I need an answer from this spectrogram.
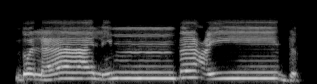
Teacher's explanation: اسی طرح آپ دیکھ رہے ہیں کہ لام کے نیچے کسرہ لائن ہے، تنوین ہے، اور تنوین کے بعد با آ گئی ہے تو ہم اس تنوین کو، اس نون کو میم ساکن میں بدل دیں گے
